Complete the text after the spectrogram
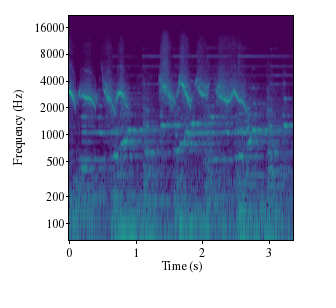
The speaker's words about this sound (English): Above them flew the little bird, chirping merrily.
